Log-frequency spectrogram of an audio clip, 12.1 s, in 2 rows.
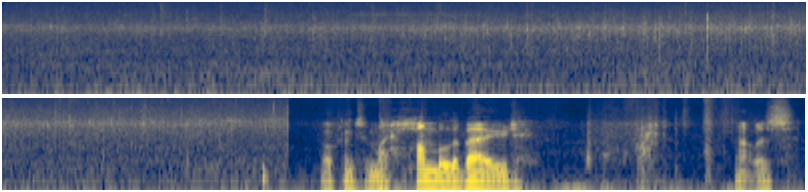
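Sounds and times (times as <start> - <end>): steady rain in woodland: 0.0 - 8.5.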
